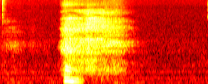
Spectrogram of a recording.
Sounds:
Sigh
